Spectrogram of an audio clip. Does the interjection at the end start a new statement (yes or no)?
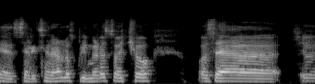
no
